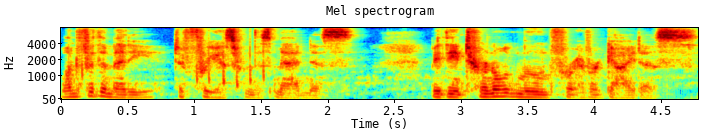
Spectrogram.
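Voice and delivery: whispered voice. Narrating a scene, a voice is heard among the sound of the sand, whisper. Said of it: "You hear a whisper".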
